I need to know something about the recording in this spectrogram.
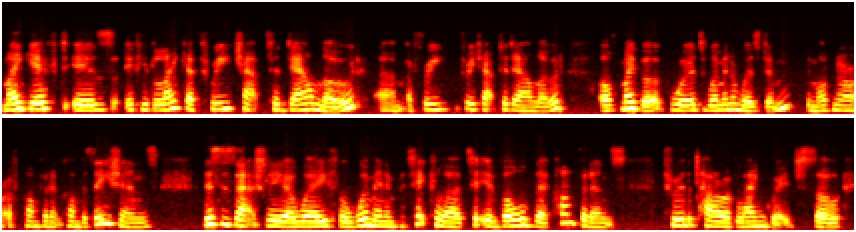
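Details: Adult woman speaking; normal speech.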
